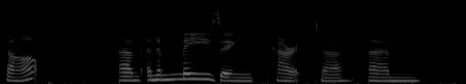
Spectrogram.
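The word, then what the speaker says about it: Tharpe: by sister rosetta peters i had got her name wrong last week i said it was sister rosetta thorpe and it is tharp um an amazing character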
